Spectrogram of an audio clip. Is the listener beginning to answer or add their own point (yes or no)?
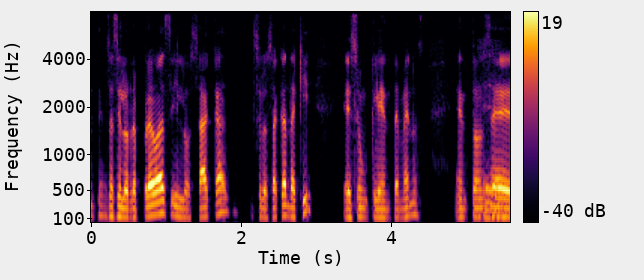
no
